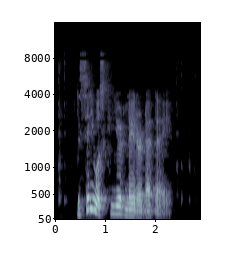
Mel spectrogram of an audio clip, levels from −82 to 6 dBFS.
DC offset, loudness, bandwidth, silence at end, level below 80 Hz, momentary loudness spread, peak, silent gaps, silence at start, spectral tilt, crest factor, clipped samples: under 0.1%; -25 LUFS; 9.2 kHz; 0.6 s; -66 dBFS; 16 LU; -10 dBFS; none; 0.05 s; -6 dB/octave; 16 dB; under 0.1%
